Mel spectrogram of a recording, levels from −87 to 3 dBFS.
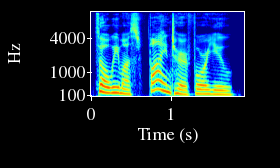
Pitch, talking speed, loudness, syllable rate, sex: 200 Hz, 220 wpm, -18 LUFS, 4.2 syllables/s, female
